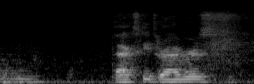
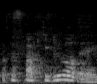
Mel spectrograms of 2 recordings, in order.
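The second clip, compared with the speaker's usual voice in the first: incredulous; 7 semitones higher, faster than usual. Retold or imitated. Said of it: "And I was like".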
